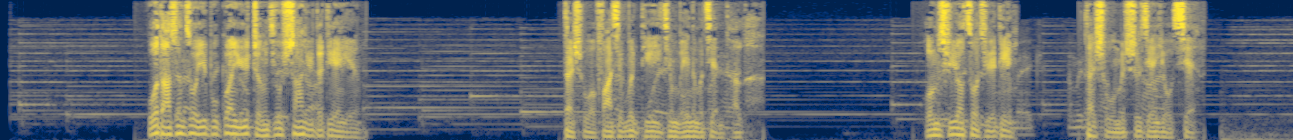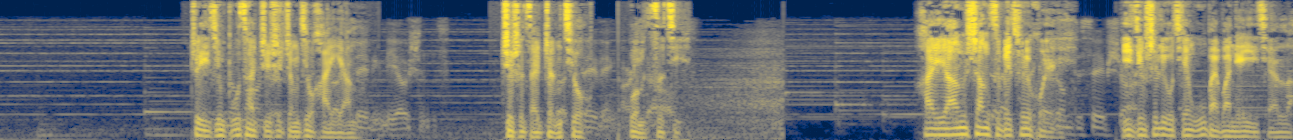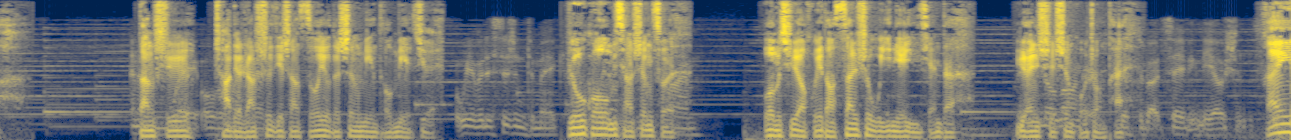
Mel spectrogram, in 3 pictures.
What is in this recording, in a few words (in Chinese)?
男 纪录片 译制片风格, 浑厚磁性, 国语男声配音; 海洋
